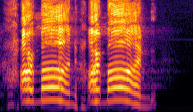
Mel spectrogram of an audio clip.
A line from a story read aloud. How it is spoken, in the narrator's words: He shouted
